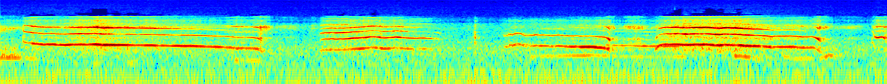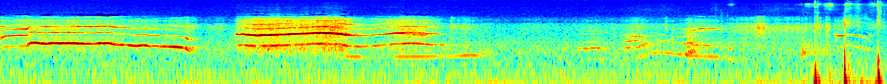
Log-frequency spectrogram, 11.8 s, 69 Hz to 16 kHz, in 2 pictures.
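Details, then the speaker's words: Infant with cri du chat syndrome (5p deletion): repeated high-pitched, thin, mewing cat-like cries, the characteristic cry of cri du chat syndrome. "하여튼 이런 식으로 이제 애기 울음소리가 좀 이렇게 고양이 울음소리 같이 나오는 거예요. 묘성증후군이라 하죠."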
